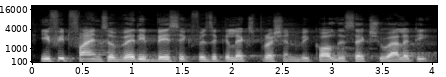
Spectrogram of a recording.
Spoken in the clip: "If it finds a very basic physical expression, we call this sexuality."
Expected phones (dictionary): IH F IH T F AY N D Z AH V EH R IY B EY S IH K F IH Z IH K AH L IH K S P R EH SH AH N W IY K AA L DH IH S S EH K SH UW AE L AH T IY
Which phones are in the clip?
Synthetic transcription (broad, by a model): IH F IH T F AY N D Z AH V EH R IY B EY S IH K F IH Z IH K AH L IH K S P R EH SH AH N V IY K AA L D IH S S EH K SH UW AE L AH T IY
